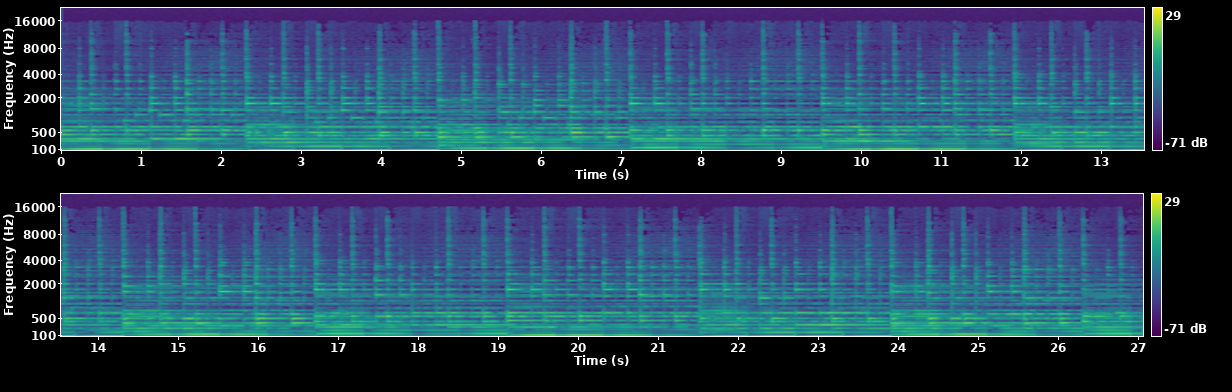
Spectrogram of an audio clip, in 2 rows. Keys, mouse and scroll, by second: 5.2 click, 8.1 click, 23.1 click, 25.2 Tab, 26.3 click.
